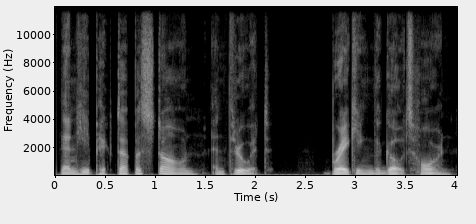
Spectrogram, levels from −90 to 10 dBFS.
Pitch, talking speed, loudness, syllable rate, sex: 105 Hz, 195 wpm, -20 LUFS, 4.7 syllables/s, male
